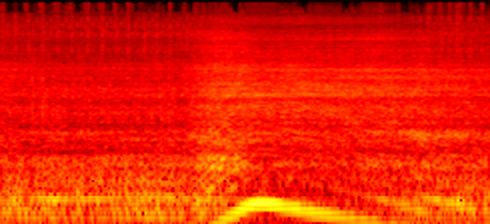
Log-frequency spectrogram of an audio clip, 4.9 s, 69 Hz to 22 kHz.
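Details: 1.8T engine idling: fast light top-end ticking over steady idle, quickening with a short rev blip; source not confirmed.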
